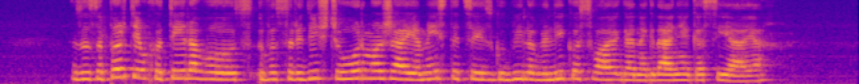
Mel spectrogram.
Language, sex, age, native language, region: Slovenian, female, 18-29, Slovenian, Gorenjska region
